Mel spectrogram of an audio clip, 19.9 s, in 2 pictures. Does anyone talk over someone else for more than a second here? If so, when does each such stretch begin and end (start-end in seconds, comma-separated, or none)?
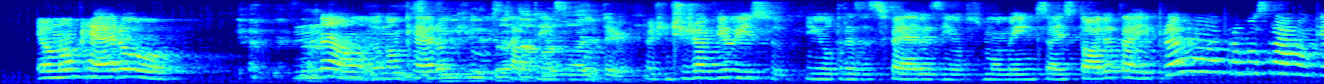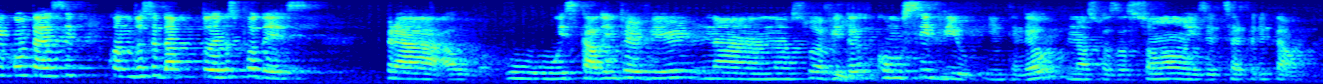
2.2-4.8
